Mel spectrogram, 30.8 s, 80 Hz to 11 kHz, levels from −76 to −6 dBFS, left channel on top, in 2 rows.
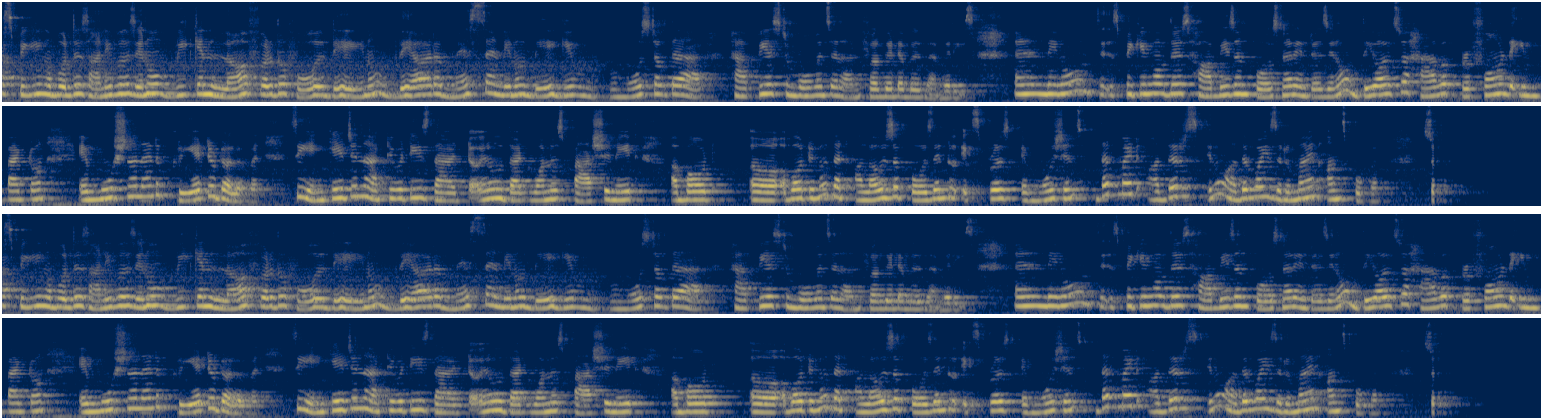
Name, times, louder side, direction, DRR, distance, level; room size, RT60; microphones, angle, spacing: voice 1, 0.0-7.0 7.3-18.0 18.3-22.5 22.9-29.2 29.6-29.7, left 1 dB, 25° left, 9 dB, 0.9 m, -26 dB
19.5 x 10.5 x 5.3 m, 0.74 s
head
